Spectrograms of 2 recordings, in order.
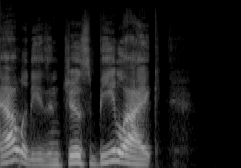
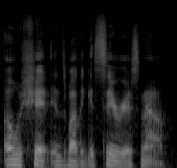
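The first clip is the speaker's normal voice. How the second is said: low, much softer aside; lowered serious tone; 5 semitones lower, 13 dB quieter than usual. Retold or imitated. Describing the villain turning menacing, voice lowered and serious. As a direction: drop the voice low and quiet. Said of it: "When he lowers that tone".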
